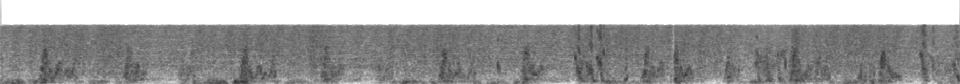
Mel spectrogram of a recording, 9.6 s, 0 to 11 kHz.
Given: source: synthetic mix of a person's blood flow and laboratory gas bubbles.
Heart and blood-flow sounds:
Doppler ultrasound of blood flow; precordium
0.00-0.04 s: bubbles
4.94-5.03 s: bubbles
5.71-6.08 s: bubbles
6.22-6.31 s: bubbles
7.25-7.32 s: bubbles
7.54-8.24 s: bubbles
8.55-8.78 s: bubbles
9.18-9.39 s: bubbles
9.50-9.60 s: bubbles
From the record:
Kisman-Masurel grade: 232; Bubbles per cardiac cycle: several, 3 to 8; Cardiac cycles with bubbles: 50 to 99%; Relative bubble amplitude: moderate (0.250 to 0.450); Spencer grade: 3 (all of the cardiac periods contain showers or single bubble signals, but not dominating or overriding the cardiac motion signals); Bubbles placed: anywhere in the cardiac cycle

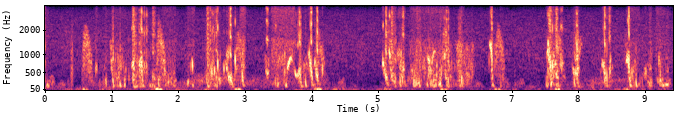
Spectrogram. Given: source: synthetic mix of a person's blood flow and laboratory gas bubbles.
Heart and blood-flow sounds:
Doppler ultrasound of blood flow; subclavian vein
0.00-0.08 s: bubbles
0.75-0.80 s: bubbles
0.85-1.98 s: bubbles
2.10-2.26 s: bubbles
2.39-2.90 s: bubbles
2.92-3.03 s: bubbles
3.29-4.21 s: bubbles
5.04-6.45 s: bubbles
6.65-6.77 s: bubbles
6.83-6.87 s: bubbles
7.51-7.77 s: bubbles
7.89-8.06 s: bubbles
8.32-8.52 s: bubbles
8.70-9.12 s: bubbles
9.15-9.40 s: bubbles
From the record:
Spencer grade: 3 (all of the cardiac periods contain showers or single bubble signals, but not dominating or overriding the cardiac motion signals); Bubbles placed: anywhere in the cardiac cycle

